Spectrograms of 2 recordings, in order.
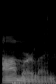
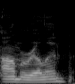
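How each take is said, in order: First: The name is said without an extra middle syllable. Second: The name is said with an extra middle syllable. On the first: This is the corrected way of saying it. The speaker calls it right. "but it's Amerlin" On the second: This is the old way of saying it. The speaker calls it wrong. "I used to say Amarillin"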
